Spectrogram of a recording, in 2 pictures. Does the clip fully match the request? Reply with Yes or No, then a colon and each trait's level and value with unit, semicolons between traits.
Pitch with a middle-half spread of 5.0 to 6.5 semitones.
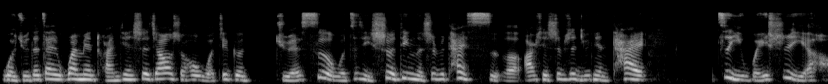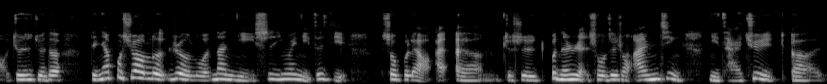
No: average, 3.5 semitones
